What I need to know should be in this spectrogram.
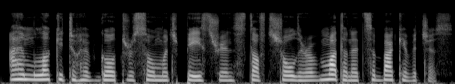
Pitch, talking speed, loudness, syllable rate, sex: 200 Hz, 225 wpm, -20 LUFS, 6.0 syllables/s, female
